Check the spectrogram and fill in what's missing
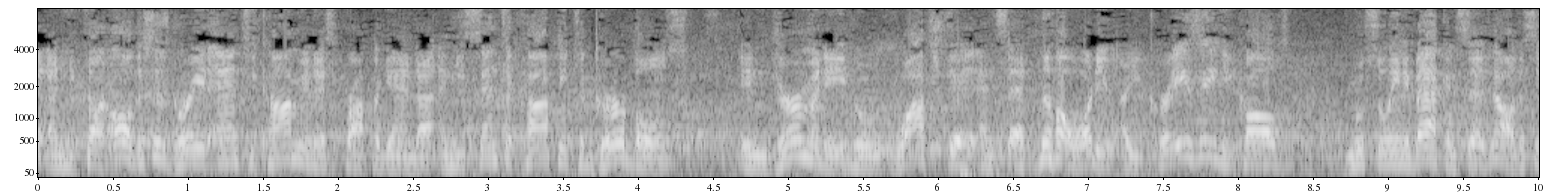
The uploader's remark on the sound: Live From OCON 2022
